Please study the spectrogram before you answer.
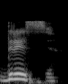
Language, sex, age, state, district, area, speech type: Hindi, female, 30-45, Uttar Pradesh, Mau, rural, read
